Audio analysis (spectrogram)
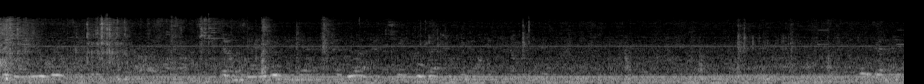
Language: Korean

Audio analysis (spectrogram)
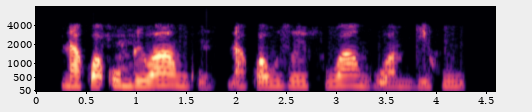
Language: Swahili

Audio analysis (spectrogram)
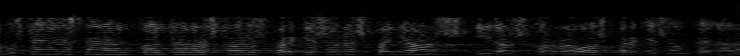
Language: Catalan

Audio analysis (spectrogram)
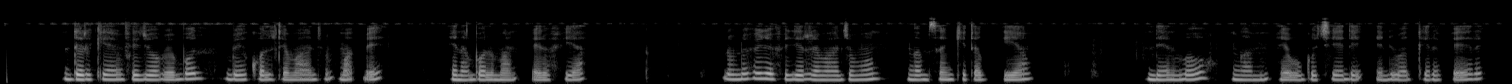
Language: Fula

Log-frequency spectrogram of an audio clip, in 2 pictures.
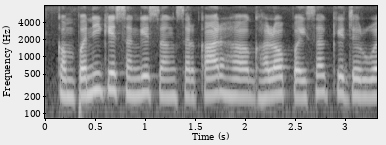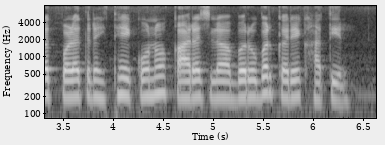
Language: Chhattisgarhi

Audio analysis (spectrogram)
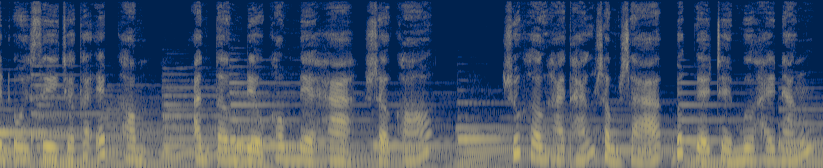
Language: Vietnamese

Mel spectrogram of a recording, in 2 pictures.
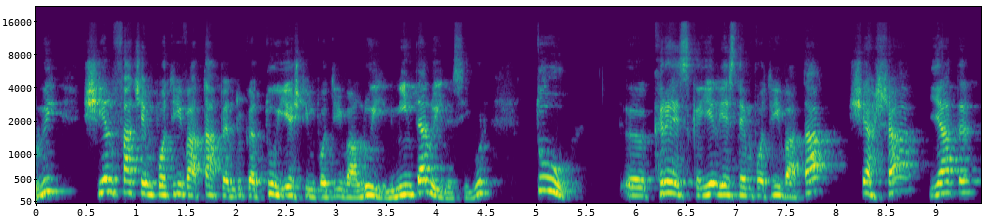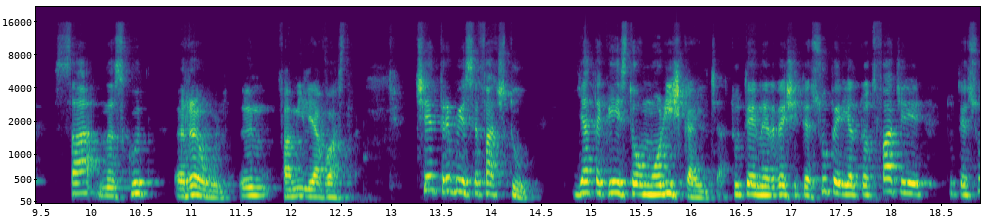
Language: Romanian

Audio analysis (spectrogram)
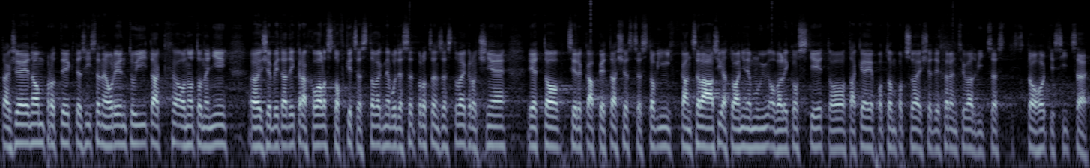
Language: Czech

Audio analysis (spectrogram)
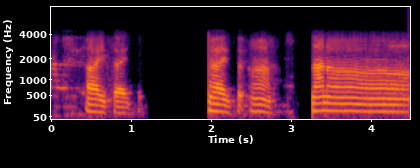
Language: Kannada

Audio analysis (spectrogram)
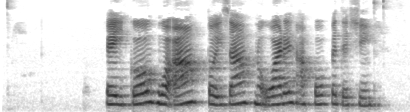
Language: Huarijio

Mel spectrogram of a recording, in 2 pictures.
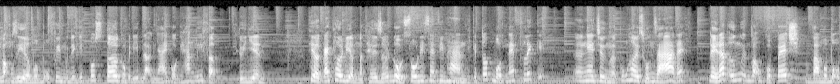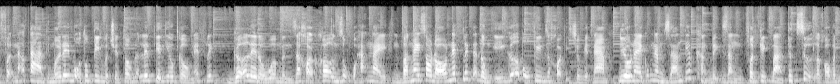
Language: Vietnamese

